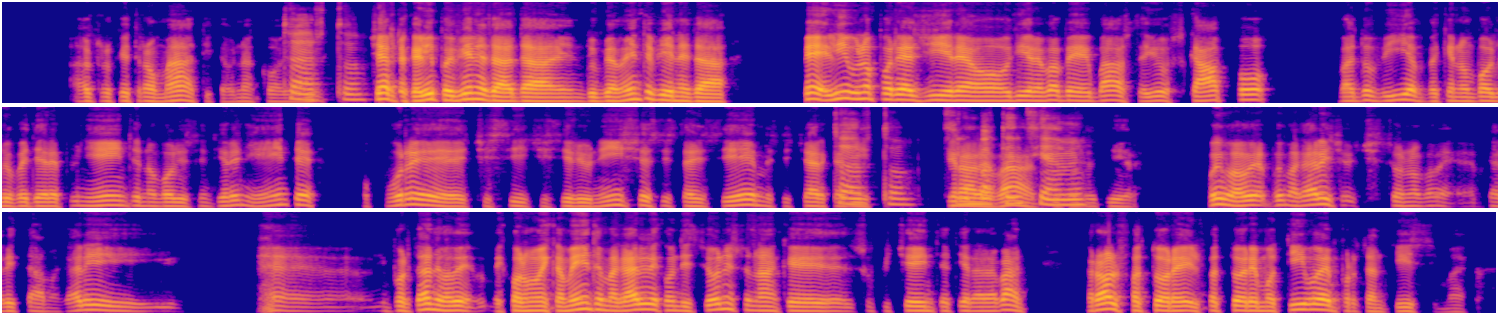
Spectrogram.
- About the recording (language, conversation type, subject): Italian, podcast, Come hai deciso se seguire la tua famiglia o il tuo desiderio personale?
- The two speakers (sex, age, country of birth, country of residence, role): female, 20-24, Italy, Italy, guest; male, 70-74, Italy, Italy, host
- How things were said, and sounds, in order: none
